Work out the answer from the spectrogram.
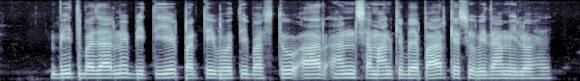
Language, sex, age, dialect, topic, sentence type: Magahi, male, 18-24, Southern, banking, statement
